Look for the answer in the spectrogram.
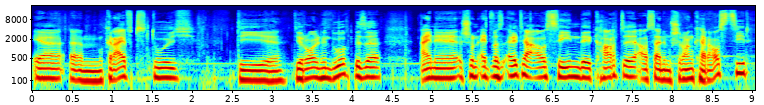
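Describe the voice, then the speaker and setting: A man improvising fantasy narration as game master, halting and repeating words for emphasis. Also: mid-range voice, steady tone, clean tone. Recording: music under the voice.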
